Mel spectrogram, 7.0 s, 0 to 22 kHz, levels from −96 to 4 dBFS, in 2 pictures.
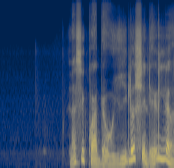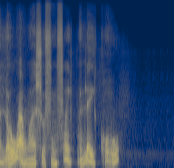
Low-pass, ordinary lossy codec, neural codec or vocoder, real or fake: none; none; autoencoder, 48 kHz, 32 numbers a frame, DAC-VAE, trained on Japanese speech; fake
